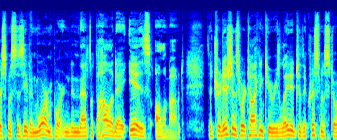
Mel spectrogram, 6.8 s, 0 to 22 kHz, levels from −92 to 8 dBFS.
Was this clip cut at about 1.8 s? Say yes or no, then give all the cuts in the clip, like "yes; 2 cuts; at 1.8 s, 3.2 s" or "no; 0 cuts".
yes; 1 cut; at 1.8 s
